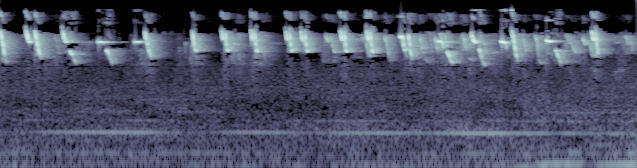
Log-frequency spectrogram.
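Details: Saffron finch (Sicalis flaveola) trilling: quick bursts of sharp, high chirps and short down-slurred notes, repeated in lively clusters about every half second, with a faint steady low hum underneath.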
